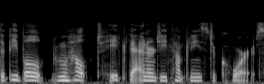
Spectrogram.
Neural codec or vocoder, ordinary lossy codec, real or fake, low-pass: autoencoder, 22.05 kHz, a latent of 192 numbers a frame, VITS, trained on many speakers; MP3, 64 kbps; fake; 7.2 kHz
